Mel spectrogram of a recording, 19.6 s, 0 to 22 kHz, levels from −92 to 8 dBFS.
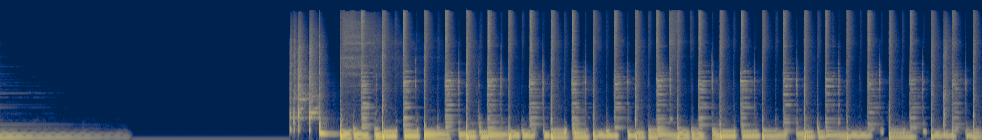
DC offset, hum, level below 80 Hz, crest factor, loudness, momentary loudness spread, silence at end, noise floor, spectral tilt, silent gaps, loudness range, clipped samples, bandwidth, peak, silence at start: under 0.1%; none; -28 dBFS; 18 dB; -22 LUFS; 11 LU; 0 s; under -90 dBFS; -5.5 dB/octave; none; 7 LU; under 0.1%; 17 kHz; -2 dBFS; 0 s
